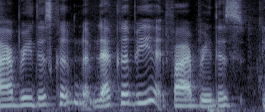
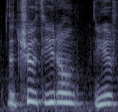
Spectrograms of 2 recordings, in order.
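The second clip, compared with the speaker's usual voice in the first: ordinary delivery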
